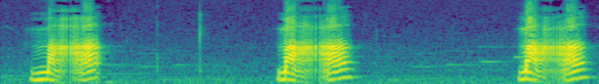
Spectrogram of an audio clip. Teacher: let's put the third tone, a falling rising tone on it. Then it will be read ma, ma, ma, which might mean a horse in Chinese.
